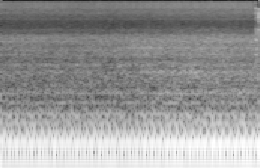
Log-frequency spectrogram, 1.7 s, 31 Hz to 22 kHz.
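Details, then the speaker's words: 2003 Dodge Grand Caravan 3.8 L, idling in Drive with the alternator wiring unplugged, after bucking at stops and erratic speedometer: smooth, even low rumble with no hum or surging; running normally, alternator suspected as cause. "everything's back to normal on an 01 to an 07 Grand Caravan or Town and Country"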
